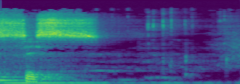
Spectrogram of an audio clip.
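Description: A man speaks a word with strong 's' sounds ("sys") in the first second, then a few light computer-keyboard keystrokes click in the quieter second half as code is typed.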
